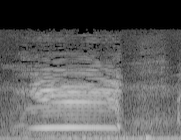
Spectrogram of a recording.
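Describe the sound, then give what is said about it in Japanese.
A single long, low cow moo, played to welcome arriving viewers, swells and holds steadily for over a second before cutting off, followed by faint background noise. No one speaks. “来ていただいた方はこうやって牛の鳴き声で出迎えさせていただいております。”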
